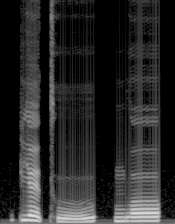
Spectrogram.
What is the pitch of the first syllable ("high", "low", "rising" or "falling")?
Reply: falling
